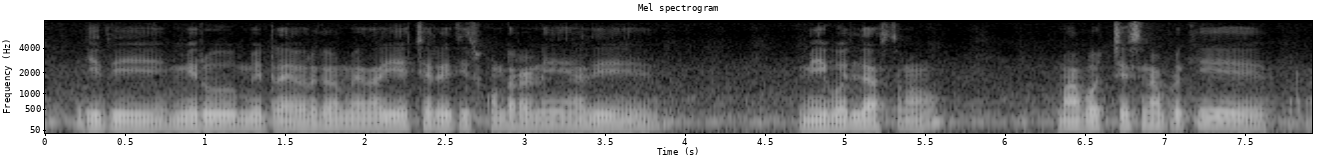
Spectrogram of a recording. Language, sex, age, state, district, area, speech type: Telugu, male, 18-30, Andhra Pradesh, Kakinada, rural, spontaneous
